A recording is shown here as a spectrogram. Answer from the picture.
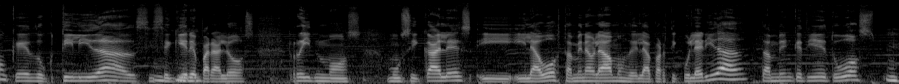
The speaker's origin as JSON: {"language": "Spanish", "town": "Villa Elisa", "region": "Buenos Aires Province", "country": "Argentina", "tie": "born or raised there", "said": "yo me crié en Villa Elisa también."}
